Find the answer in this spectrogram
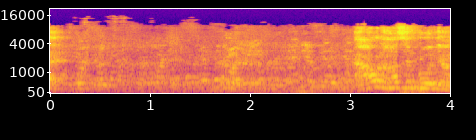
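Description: Chatter of several people talking in a large hall, with a man's voice growing louder about three seconds in.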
